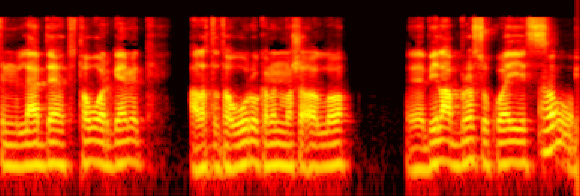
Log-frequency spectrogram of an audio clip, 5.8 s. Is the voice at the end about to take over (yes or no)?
yes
